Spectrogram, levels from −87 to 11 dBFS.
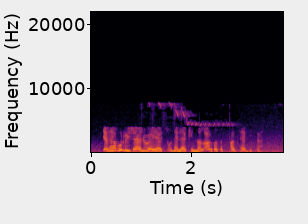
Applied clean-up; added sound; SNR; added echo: none; Chirp, tweet; 19 dB; none.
